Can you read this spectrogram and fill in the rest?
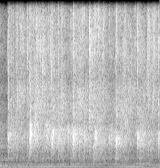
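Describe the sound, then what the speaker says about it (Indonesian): A church congregation at an Indonesian afternoon worship service claps in a steady, rhythmic patter of many hands that carries evenly throughout. "Tepuk tangan."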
